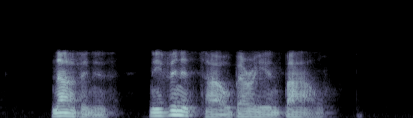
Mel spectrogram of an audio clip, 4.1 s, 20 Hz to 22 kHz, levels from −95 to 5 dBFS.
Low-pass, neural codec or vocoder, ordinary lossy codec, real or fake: 3.6 kHz; none; Opus, 32 kbps; real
